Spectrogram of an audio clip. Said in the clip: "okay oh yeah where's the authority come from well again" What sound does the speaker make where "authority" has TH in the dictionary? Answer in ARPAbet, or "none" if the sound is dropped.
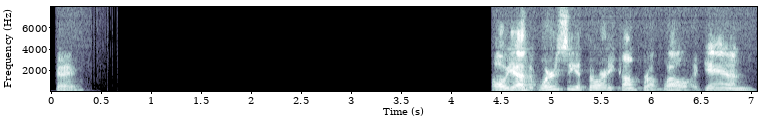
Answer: TH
